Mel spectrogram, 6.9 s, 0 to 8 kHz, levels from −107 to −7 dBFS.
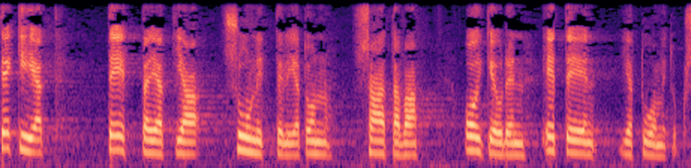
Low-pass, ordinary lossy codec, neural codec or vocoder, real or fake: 7.2 kHz; none; none; real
